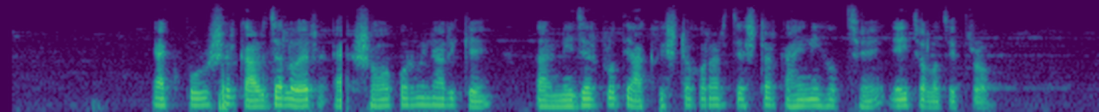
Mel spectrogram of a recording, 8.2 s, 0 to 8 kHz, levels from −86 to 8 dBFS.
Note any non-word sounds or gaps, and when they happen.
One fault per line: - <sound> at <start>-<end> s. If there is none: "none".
- dropout at 2.6-2.6 s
